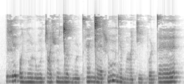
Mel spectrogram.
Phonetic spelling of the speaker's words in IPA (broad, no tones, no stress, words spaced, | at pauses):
ɮɪʔɔɲũːɳ wũcɑ ɕũŋ͡ǀə˞bũːɳ t̪ʰɛ̃ŋ͡ǀɛː ɬũːdɛ̃bɑ̃ː ci bʊːɳ t̪ɛː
